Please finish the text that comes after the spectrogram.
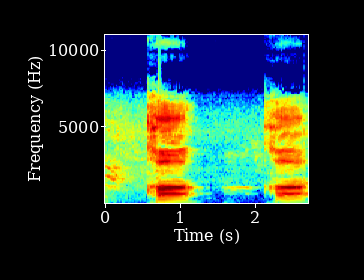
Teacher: খ এর উপরে একটা নোক্তা আছে, আর এটা আপনার মনে হবে যে আওয়াজটা গালের মধ্যে থেকে আসতেছে, গলার ভিতর থেকে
